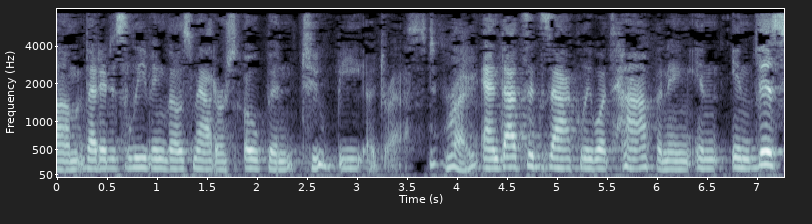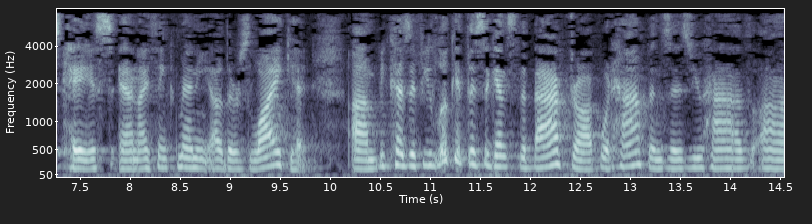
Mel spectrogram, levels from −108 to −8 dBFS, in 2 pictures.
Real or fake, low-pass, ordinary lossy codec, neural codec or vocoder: fake; 7.2 kHz; MP3, 32 kbps; vocoder, 44.1 kHz, 80 mel bands, Vocos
